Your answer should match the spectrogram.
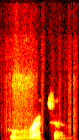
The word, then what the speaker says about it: Gretchen: Gretchen. Gretchen. Okay, that's easy. Gretchen. Literally just like it's spelled.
